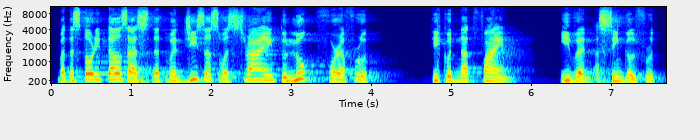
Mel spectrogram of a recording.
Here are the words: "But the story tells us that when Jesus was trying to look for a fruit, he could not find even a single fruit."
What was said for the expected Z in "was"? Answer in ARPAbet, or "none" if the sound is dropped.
S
